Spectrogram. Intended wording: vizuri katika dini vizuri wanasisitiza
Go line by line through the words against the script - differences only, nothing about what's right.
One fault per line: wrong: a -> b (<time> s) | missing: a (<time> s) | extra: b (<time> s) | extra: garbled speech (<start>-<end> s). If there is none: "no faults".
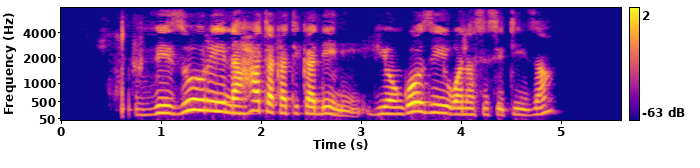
extra: na hata (1.7 s)
wrong: vizuri -> viongozi (3.1 s)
